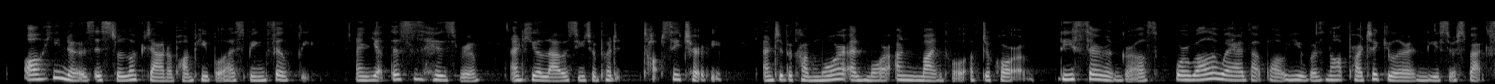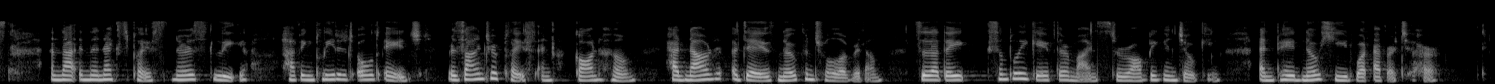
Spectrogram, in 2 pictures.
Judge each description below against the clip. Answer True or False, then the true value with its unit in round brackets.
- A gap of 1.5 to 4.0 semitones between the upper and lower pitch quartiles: True (2.6 semitones)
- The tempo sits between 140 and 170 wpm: False (185 wpm)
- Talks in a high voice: True (200 Hz)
